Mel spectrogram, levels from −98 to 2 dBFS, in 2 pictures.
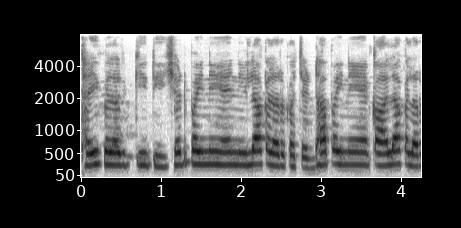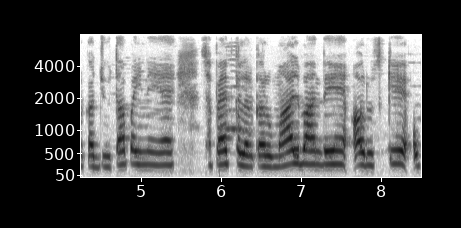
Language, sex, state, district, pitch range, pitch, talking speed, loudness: Hindi, female, Uttar Pradesh, Hamirpur, 245-275 Hz, 260 Hz, 205 wpm, -16 LUFS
